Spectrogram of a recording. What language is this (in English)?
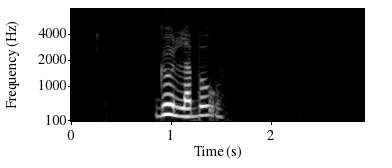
Swedish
